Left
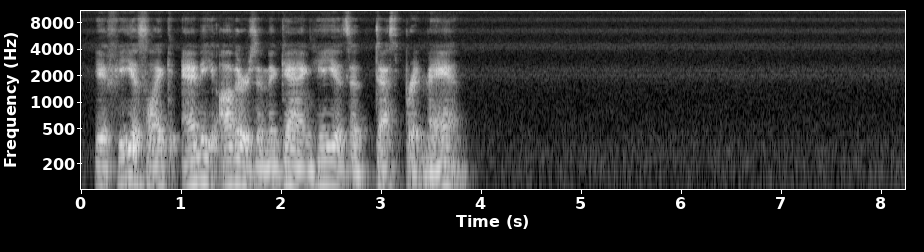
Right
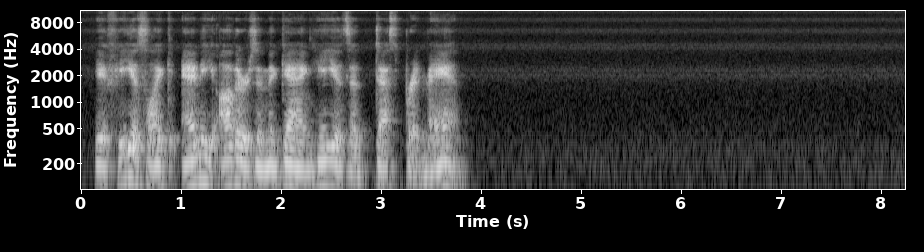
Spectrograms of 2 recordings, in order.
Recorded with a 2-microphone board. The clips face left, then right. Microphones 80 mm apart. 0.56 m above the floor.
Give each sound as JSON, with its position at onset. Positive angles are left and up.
{"t": 0.1, "sound": "a man speaking", "side_deg": -5, "distance_m": 0.9}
